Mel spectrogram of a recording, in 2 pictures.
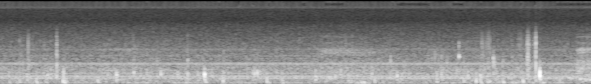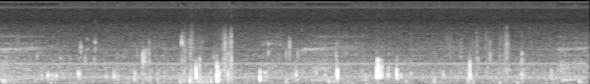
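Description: Quiet, irregular gurgles and squeaky rumbles over a steady background hum; active bowel sounds, stomach growling.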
